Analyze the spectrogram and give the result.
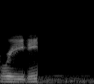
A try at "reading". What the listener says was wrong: Why do I hear like you saying reading with a T instead of a D? Almost like you're saying re-eating.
